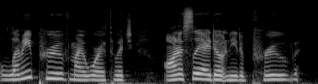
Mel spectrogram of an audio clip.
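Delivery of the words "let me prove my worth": ordinary talk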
